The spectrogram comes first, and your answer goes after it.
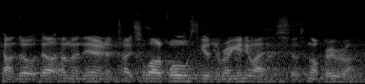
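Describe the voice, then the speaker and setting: Kiwi boxer guy rattling off modest answers super fast, echoey hall. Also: mid-range voice, little pitch movement. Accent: New Zealand. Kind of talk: casual post-fight interview answers. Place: large indoor arena. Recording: echoey hall with crowd behind.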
